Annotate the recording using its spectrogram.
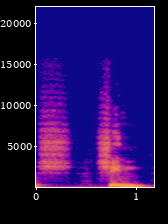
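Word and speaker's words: שׁין: Se pronuncia con los hebreos, más o menos lo que entiendo, se pronuncia como SH, como Shin.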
